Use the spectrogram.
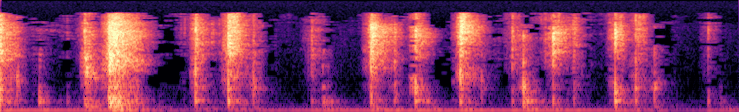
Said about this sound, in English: Hold it. Open the door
